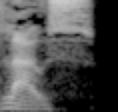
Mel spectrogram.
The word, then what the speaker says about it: Laos: So the first thing, it, you know, it's fine to call it Laos. It's spelt L-A-O-S. But in the country itself, they don't use that S. So we'll try not to be using it.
